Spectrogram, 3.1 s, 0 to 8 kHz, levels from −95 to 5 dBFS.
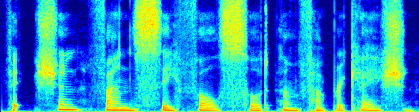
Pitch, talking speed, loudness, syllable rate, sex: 145 Hz, 95 wpm, -20 LUFS, 4.0 syllables/s, male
